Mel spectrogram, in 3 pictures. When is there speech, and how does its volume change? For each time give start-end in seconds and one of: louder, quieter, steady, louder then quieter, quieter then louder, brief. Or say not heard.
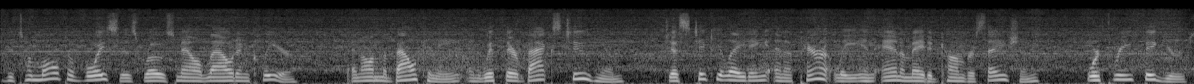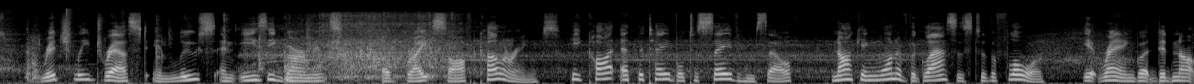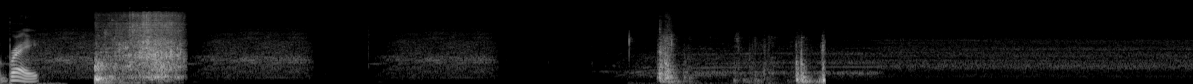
0.0-24.2 steady.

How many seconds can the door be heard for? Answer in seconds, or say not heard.
3 s.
